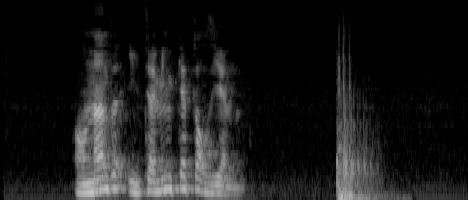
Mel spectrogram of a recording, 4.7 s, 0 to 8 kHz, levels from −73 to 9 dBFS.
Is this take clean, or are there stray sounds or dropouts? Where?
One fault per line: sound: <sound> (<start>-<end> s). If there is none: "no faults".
sound: thud (3.4-4.1 s)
